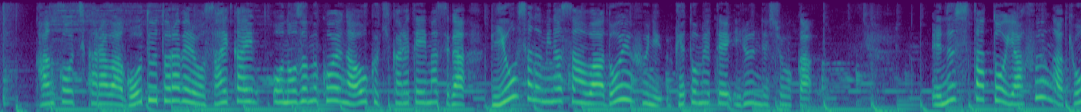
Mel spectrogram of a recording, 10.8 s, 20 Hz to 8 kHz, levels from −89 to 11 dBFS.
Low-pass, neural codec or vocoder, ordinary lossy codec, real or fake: 7.2 kHz; none; none; real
